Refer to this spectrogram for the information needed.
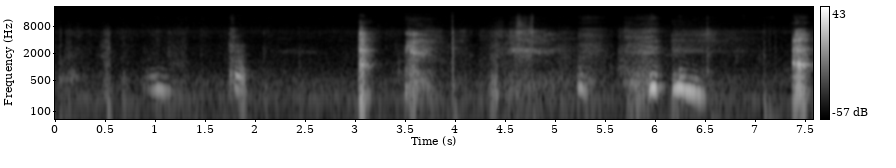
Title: My brother burping a lot ......lol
